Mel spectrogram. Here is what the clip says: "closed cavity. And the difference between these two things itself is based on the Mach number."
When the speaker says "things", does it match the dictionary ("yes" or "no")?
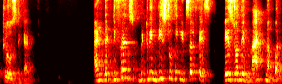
no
